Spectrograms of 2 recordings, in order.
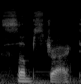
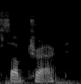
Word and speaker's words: subtract: sometimes mispronounces this things saying substract instead of subtract um but yeah uh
